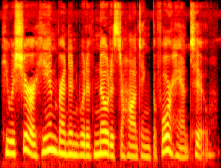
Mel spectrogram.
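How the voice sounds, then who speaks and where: A woman's voice: fairly low pitch, quick pace, dry recording, clean studio sound. A woman reading scripted fantasy audiobook narration as the storyteller.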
